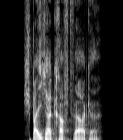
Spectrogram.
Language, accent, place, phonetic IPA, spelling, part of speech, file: German, Germany, Berlin, [ˈʃpaɪ̯çɐˌkʁaftvɛʁkə], Speicherkraftwerke, noun, De-Speicherkraftwerke.ogg
- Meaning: inflection of Speicherkraftwerk: 1. dative singular 2. nominative/accusative/genitive plural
